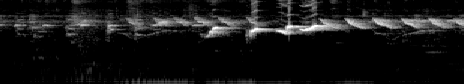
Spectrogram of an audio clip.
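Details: Aviary golden-fronted leafbird (kutilang emas mata putih) singing a short sequence: rising whistled slurs followed by a row of quick repeated chirping notes, over a low steady hum.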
